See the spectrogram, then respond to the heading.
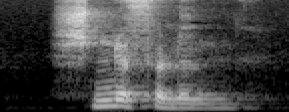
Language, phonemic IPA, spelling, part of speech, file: Dutch, /ˈsnʏfələ(n)/, snuffelen, verb, Nl-snuffelen.ogg
- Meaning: 1. to snuffle 2. to search for something haphazardly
